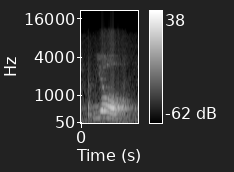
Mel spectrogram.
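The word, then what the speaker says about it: 曜: remember it is because in Japanese this is pronounced yo it's a long o sound yeah so and that's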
